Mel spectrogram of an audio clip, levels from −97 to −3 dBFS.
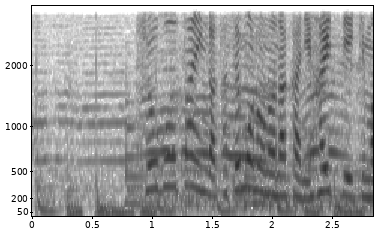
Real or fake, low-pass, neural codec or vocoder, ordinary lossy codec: real; 3.6 kHz; none; none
